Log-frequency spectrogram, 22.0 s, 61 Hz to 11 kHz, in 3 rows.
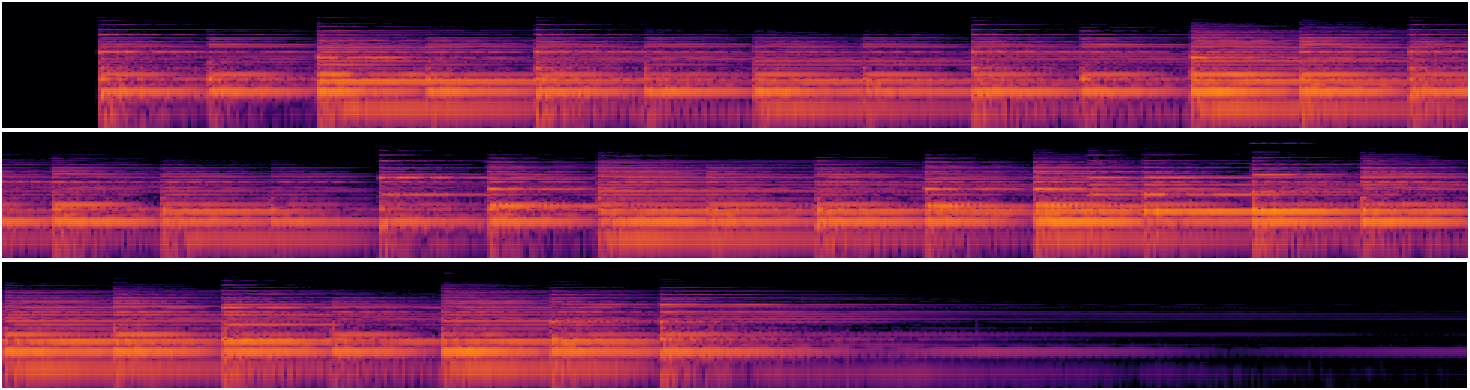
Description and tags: Suspenseful Piano Staccato
A Suspenseful Piano Music Loop
BPM - 110
Key - Bb Minor
Feedback welcome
